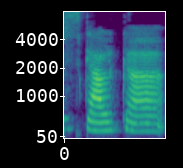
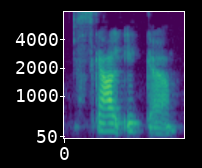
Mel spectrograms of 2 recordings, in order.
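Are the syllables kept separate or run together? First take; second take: together; separate. First: The syllables are run together into fewer sounds. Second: The syllables are said apart, each one distinct. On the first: "closer to Skalka" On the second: "Skalika might be said a little announced and separate"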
